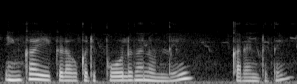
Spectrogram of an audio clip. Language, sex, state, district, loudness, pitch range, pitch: Telugu, female, Andhra Pradesh, Annamaya, -17 LUFS, 180-210 Hz, 190 Hz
